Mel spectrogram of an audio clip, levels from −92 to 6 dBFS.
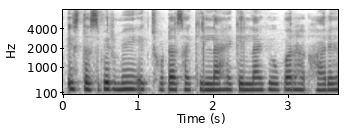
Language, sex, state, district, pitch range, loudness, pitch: Hindi, male, Delhi, New Delhi, 210-220 Hz, -19 LUFS, 215 Hz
